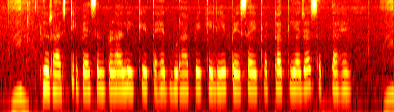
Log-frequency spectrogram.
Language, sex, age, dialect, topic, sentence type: Hindi, female, 18-24, Awadhi Bundeli, banking, statement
